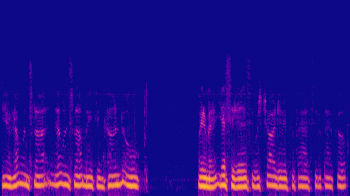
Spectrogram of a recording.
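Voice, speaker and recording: A man giving an informal, folksy repair demonstration, thinking aloud in a halting mutter as he works. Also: fairly high pitch, fairly even intonation, slightly rough, dry recording. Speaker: radio repair hobbyist presenting own repair video. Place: indoors at a repair workbench. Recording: muffled phone-like audio, lo-fi.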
